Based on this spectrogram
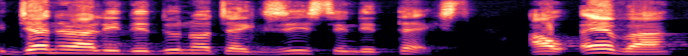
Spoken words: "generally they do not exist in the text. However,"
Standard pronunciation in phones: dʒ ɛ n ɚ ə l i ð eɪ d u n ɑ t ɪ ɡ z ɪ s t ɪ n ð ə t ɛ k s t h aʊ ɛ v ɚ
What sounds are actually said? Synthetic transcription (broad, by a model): dʒ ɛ n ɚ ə l i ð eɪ d u n ɑ t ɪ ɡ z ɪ s t ɪ n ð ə t ɛ k s t h aʊ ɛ v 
